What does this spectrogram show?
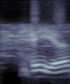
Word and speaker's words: Taya: Taya, not Tia.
